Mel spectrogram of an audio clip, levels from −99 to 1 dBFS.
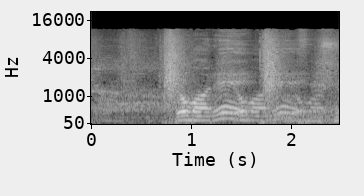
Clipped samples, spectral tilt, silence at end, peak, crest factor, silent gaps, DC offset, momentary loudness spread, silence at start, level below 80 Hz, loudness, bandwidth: under 0.1%; -1.5 dB/octave; 0 s; -4 dBFS; 20 dB; none; under 0.1%; 13 LU; 0 s; -52 dBFS; -20 LUFS; 12 kHz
